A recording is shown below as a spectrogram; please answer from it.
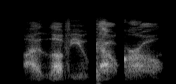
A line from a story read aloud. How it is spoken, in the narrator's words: she whispered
